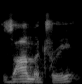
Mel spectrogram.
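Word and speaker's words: Xometry: venture funded fictive fictiv still another is zometry spelled with an x an ems variant is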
